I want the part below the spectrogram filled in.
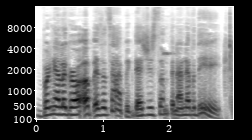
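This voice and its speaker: A woman's voice: on the high side, fast, creaky, a little hiss or hum. A young woman talking casually and bluntly to livestream viewers. She swears, repeats herself, and sounds out of breath. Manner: blunt, repetitive, profane. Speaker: livestream host.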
